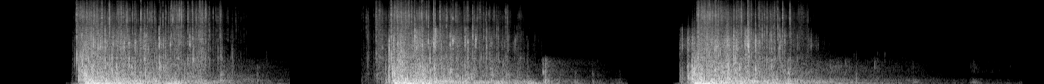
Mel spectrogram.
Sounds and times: debris 0.8 - 2.7
rock impact w cracking sound 0.8 - 2.8
debris 3.6 - 5.7
rock impact w cracking sound 3.6 - 6.1
rock impact w cracking sound 6.8 - 9.0
debris 6.8 - 8.8

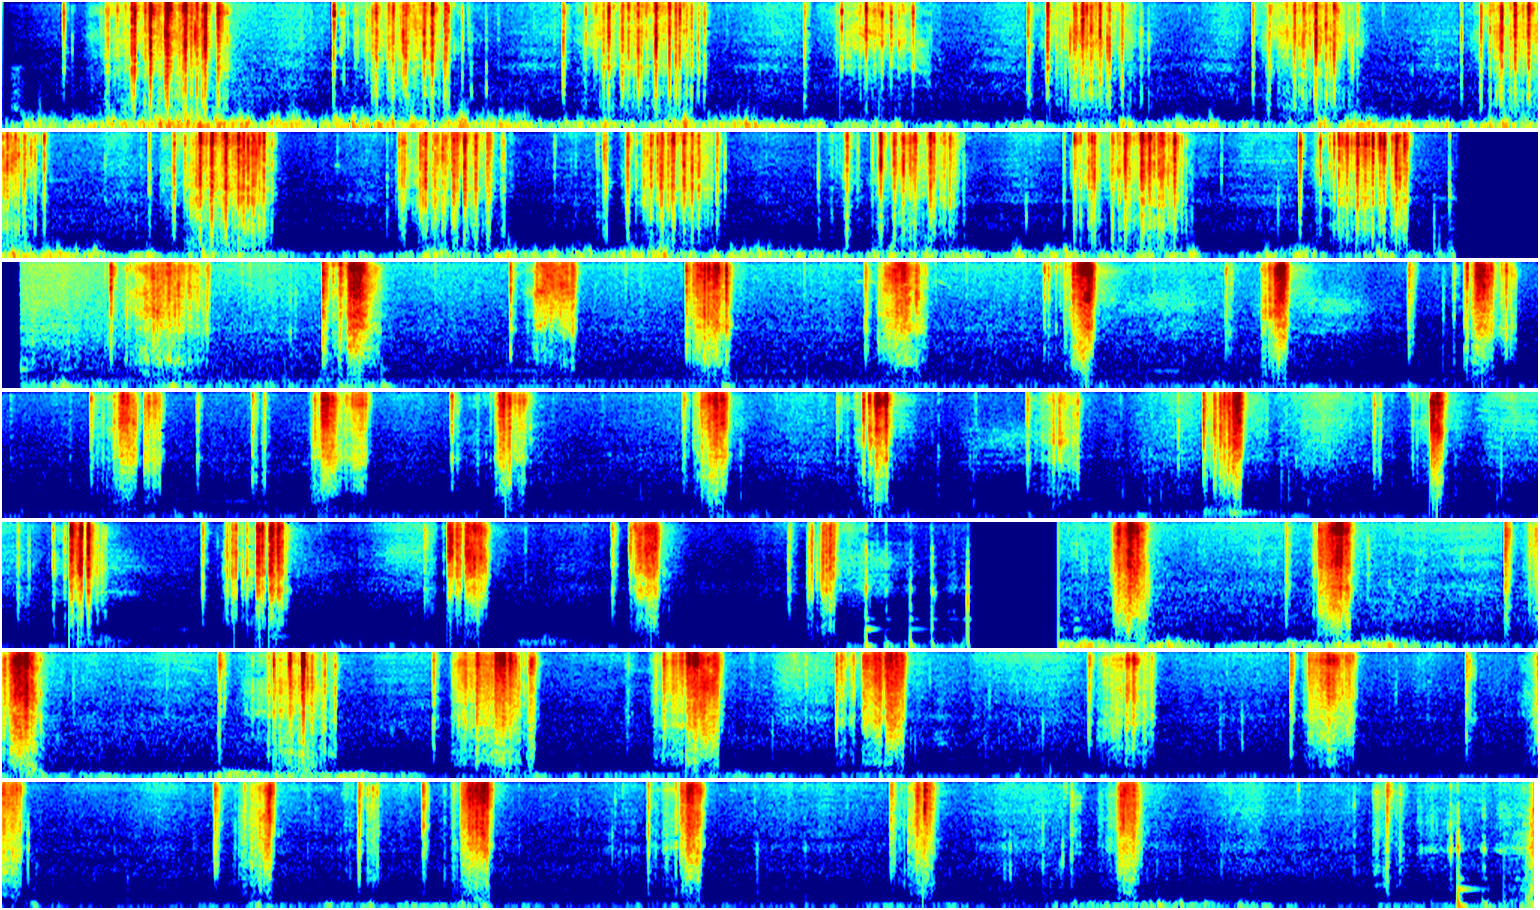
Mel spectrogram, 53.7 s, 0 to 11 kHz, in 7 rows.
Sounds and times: Plastic pen scraping on a rock 0.3 - 14.9
Plastic pen scraping on a rock 15.9 - 16.4
Plastic pen scraping on a rock 17.0 - 17.3
Plastic pen scraping on a rock 17.9 - 20.0
Plastic pen scraping on a rock 20.6 - 20.9
Plastic pen scraping on a rock 21.5 - 25.7
Plastic pen scraping on a rock 26.4 - 32.2
Plastic pen scraping on a rock 39.5 - 43.0
Plastic pen scraping on a rock 43.8 - 44.2
Plastic pen scraping on a rock 44.8 - 45.2
Plastic pen scraping on a rock 45.8 - 46.3
Plastic pen scraping on a rock 47.1 - 48.6
Plastic pen scraping on a rock 49.2 - 49.6
Plastic pen scraping on a rock 50.5 - 51.9

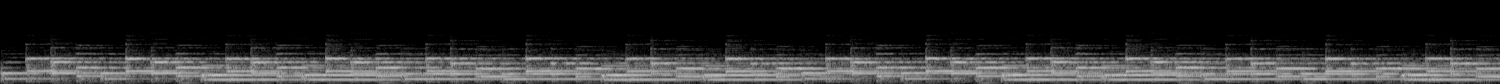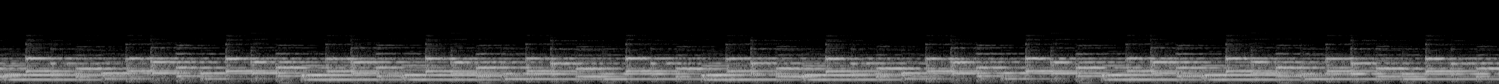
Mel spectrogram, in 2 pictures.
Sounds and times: piano 0.0 - 29.9

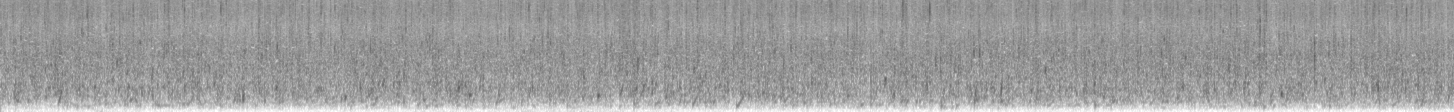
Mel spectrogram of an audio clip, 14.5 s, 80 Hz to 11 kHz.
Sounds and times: mountain stream flowing over rocks 0.0 - 14.5

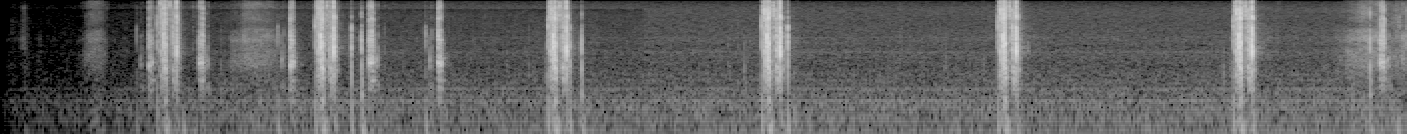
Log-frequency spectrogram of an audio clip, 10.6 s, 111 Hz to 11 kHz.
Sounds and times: DSLR shutter sound 1.1 - 3.4
DSLR shutter sound 4.0 - 4.4
DSLR shutter sound 5.6 - 6.0
DSLR shutter sound 7.4 - 7.8
DSLR shutter sound 9.2 - 9.5

